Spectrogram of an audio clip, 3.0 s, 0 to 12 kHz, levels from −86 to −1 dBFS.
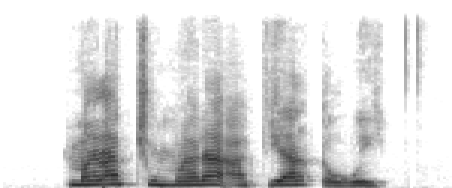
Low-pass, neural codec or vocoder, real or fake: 10.8 kHz; codec, 24 kHz, 1.5 kbps, HILCodec; fake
